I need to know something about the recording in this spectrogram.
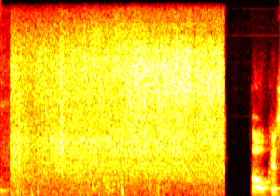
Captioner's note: water splashing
